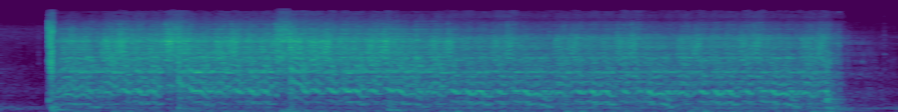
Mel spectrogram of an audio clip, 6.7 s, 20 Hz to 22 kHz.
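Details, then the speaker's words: 1980 Ford Bronco, unstarted for 18 months, cranking evenly about six seconds without catching; possibly flooded after Seafoam, owner suspects fuel not being pumped up to the carburetor bowls. Cause not confirmed. "dang thing almost acts like it's not getting gas pumped up"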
